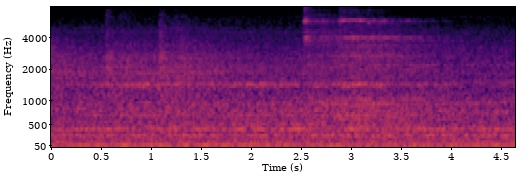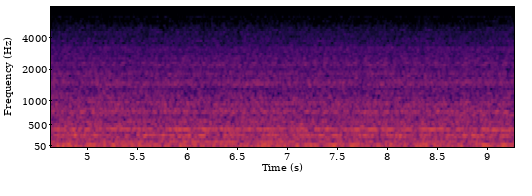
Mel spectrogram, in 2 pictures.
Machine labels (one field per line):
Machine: fan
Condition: normal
